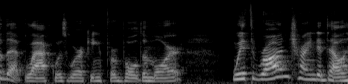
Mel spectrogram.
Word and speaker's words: Voldemort: But maybe Ron just doesn't like when people say Voldemort because he finds the silent T at the end to be pretentious as fuck.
